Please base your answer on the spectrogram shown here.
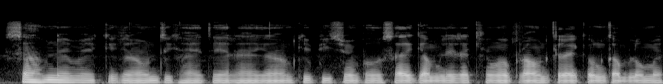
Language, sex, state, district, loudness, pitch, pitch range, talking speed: Hindi, male, Punjab, Kapurthala, -17 LUFS, 90 Hz, 85-90 Hz, 215 wpm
